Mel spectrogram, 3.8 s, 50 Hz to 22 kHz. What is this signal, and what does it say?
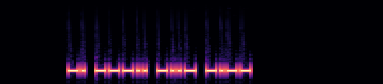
Morse code, heard as a keyed tone, about 36 wpm, 700 Hz. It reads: N8XY
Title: USA Call Signs - 4 Characters - 4x Character Spacing - 35wpm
